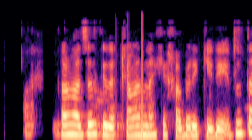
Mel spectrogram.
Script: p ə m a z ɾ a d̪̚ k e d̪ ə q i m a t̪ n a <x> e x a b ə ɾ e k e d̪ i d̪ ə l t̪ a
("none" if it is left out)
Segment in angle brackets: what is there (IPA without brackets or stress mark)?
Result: x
